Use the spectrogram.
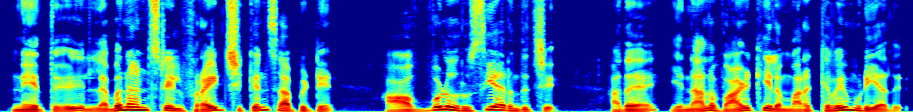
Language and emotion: Tamil, happy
